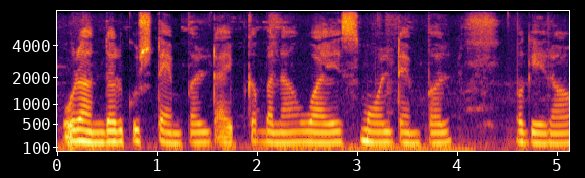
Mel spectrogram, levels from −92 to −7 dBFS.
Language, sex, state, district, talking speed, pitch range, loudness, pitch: Hindi, female, Bihar, Sitamarhi, 140 wpm, 170-185 Hz, -17 LUFS, 175 Hz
